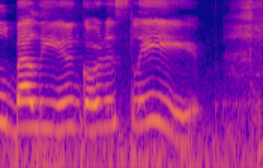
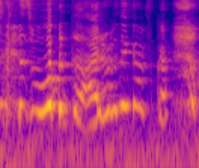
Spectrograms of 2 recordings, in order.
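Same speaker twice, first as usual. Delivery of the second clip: ordinary talk, nothing marked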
